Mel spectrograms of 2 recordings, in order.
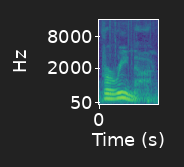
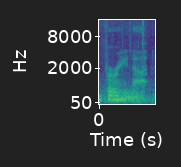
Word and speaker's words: Verena: Mike Stanton Vina SOC the middle e mispronounced like teen like Vina instead of Verina and looks between the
